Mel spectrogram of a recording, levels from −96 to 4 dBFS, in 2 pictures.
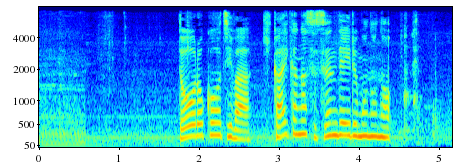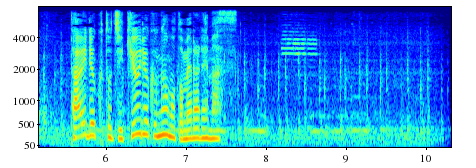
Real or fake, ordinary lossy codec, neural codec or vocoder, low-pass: real; none; none; 7.2 kHz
